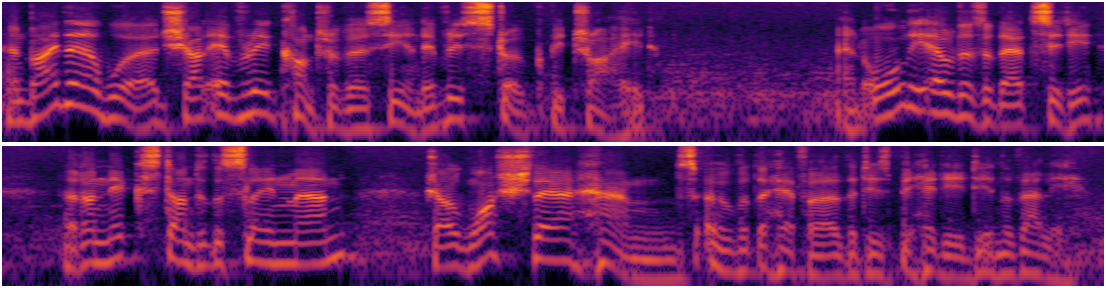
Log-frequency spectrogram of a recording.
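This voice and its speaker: A man reading scripture in archaic English as a solemn dramatized narration, with a declamatory, measured delivery. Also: mid-range voice, animated. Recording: dull, noisy old cassette tape recording.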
